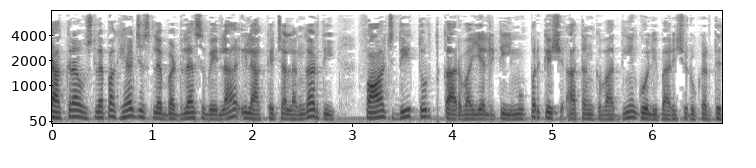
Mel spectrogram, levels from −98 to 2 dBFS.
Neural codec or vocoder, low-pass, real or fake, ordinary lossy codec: none; 7.2 kHz; real; none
